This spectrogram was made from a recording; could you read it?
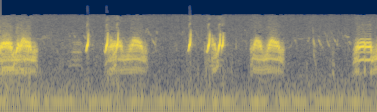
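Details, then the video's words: Female quail giving loud, nasal, quacking squawks, each about a quarter second long, mixed with clusters of quick, piercing chirps over a low background hum. "female quail call maadi batair ki awaz"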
